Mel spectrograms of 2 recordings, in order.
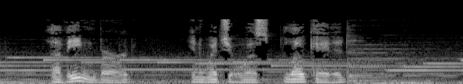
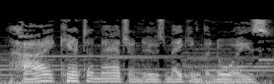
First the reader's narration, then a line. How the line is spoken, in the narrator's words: said blandly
